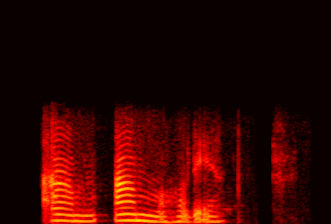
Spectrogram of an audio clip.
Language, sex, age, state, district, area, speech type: Sanskrit, female, 45-60, Karnataka, Udupi, rural, conversation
